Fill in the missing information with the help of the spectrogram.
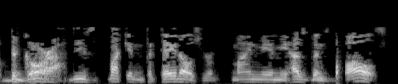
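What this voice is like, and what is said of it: Weak put-on Irish accent. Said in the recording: “The Irish accent, little bit, well, you need work on that.”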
